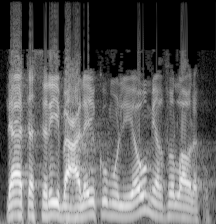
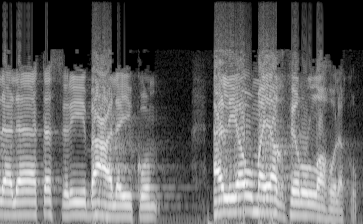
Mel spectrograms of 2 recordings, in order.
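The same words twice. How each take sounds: First: The pause comes after the word al-yawm. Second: The pause comes before the word al-yawm. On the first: It is a prayer asking for forgiveness. "هذا دعاء بالمغفرة لهم" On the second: It is a statement that forgiveness is granted today. "الوقف على لا تثريب عليكم"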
